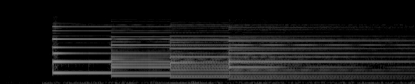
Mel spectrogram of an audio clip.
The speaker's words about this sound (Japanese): これは J アラートのテストです。これは J アラートのテストです。これは J アラートのテストです。3回繰り返し。こちらは防災清瀬市です。下りチャイム音。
